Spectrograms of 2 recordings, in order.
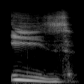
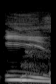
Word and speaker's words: Ys: the PS5 good job I believe it's pronounced he's I don't want to hear a lot of hate in the comments about that one that's why I'm just throwing that one out there ease don't get me started I worked at GameStop so like nobody knew how to pronounce those yeah I would have no idea I would have said wise also right yeah this is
